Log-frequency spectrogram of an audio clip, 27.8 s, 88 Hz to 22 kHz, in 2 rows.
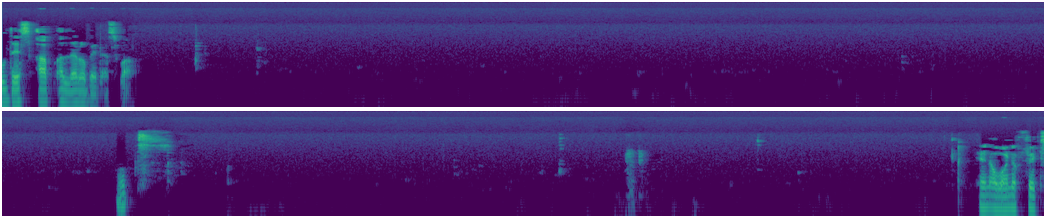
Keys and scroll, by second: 1.1 Escape, 1.4 Escape, 7.7-8.4 typing, 14.7 Escape, 16.0 ctrl+z, 19.5 Escape, 27.1 Escape, 27.5 Escape.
